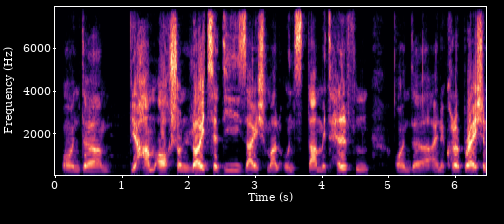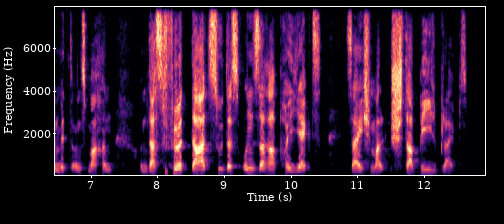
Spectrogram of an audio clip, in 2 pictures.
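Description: A man's fairly high voice at a fairly slow pace, with ordinary pitch variation, in a very clean recording against a silent background. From Iran, Afghan family. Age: young. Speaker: young programmer and startup founder. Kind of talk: podcast interview. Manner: hesitant, many fillers.

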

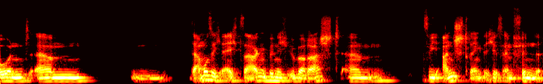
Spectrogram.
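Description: A man talks very slowly, and the room's echo can be heard around him. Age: 30s. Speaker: blogger and marketing manager. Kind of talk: interview. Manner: hesitant, many filler sounds. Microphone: connection dropped out briefly.

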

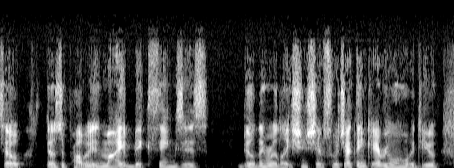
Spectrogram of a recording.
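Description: In an American accent, a man with a fairly low pitch talks with ordinary pitch variation. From US South, Nashville, Tennessee. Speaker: health and performance coach. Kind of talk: interview.

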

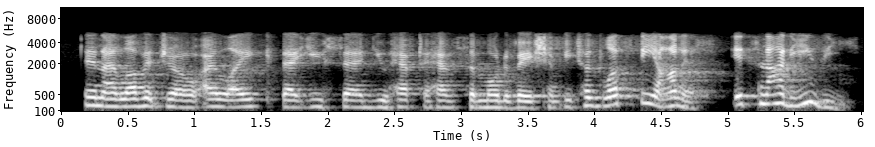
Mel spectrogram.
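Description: A woman with an unremarkable speaking voice talks at a fairly quick pace with hardly any pauses, a fairly low pitch and ordinary pitch variation. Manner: upbeat, laughs often.

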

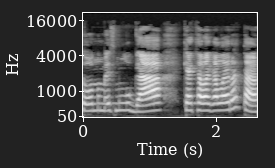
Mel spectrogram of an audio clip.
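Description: The recording is very clean and the background silent. Her intonation, a woman's, stays fairly even. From Brazil, Salvador (Bahia). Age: 20s. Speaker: law graduate. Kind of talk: casual chat.

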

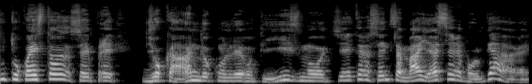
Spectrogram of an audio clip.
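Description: An animated tone at a moderate pace with lively intonation. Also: man, high pitch for a man. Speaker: podcast host, book reviewer. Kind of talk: casual interview. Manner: halting.

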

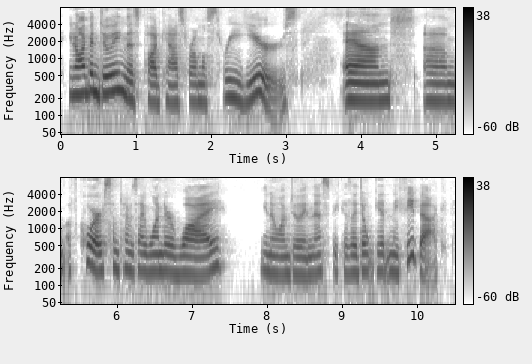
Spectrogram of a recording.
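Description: In a Canadian accent, a woman uses a normal speaking voice at a fairly low pitch and a moderate pace, with ordinary pitch variation. The background is quiet. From Calgary, Alberta, Canada. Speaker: spiritual mentor, podcast host. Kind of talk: casual solo monologue.

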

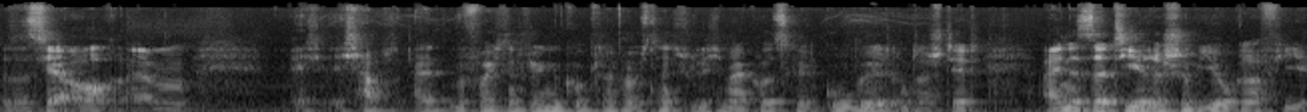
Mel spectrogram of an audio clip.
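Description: Speech at a very fast pace comes in monotone, flat intonation with audible room echo. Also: man, medium pitch for a man. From Germany, Darmstadt. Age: 20s. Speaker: volunteer in youth political organization. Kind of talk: casual chat.

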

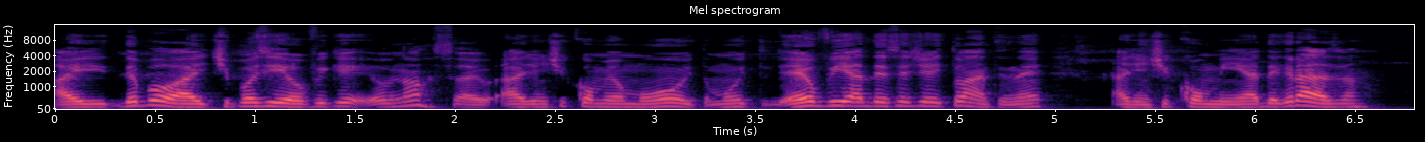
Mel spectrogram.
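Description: On a very clean recording with a silent background, a man speaks at a moderate pace in a fairly high voice with ordinary pitch variation. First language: Spanish (speaking Portuguese). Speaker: influencer. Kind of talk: casual chat.

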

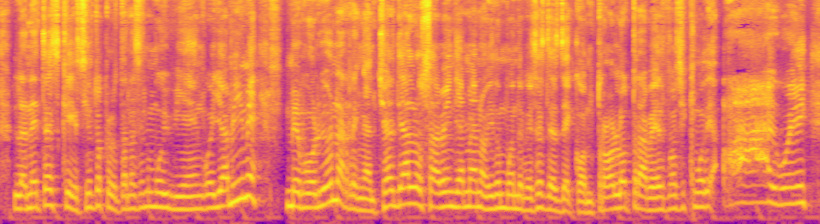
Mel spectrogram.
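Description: A man with a Mexican accent speaks very fast at a high pitch in a dark, mellow tone with ordinary pitch variation. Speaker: video game show co-host. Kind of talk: casual chat. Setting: remote video call.

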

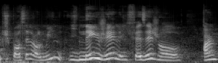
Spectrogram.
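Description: With a Quebec accent, a woman talks at a moderate pace in a high pitch with lively intonation over noticeable background noise. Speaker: podcast co-host. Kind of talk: casual chat, gin tasting.

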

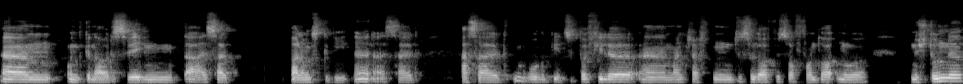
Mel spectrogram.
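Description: A man speaks at medium pitch and a moderate pace against a quiet background. His intonation is monotone and flat. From North Rhine-Westphalia, Ruhr area (Kamen near Dortmund). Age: 20s. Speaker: CrossFit athlete and brand communications manager. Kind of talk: casual interview.

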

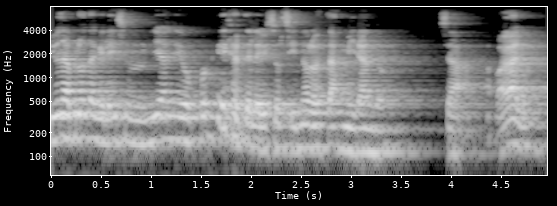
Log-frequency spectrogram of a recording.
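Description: A man with an Argentine accent talks at a very fast pace, with hardly any pauses. His pitch is fairly high and his intonation lively. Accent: Rioplatense Argentine Spanish. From Argentina, Buenos Aires province. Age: 20s. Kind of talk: devotional talk. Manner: halting, with frequent repetitions.

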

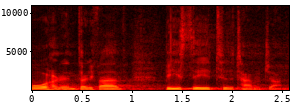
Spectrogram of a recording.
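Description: A man is speaking. He has a Texan accent. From Texas, Dallas area. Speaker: pastor. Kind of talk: sermon. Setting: church.

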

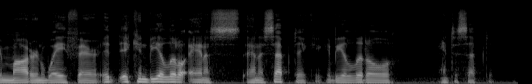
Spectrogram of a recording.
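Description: On a very clean recording with a silent background, a man with an American accent talks at a moderate pace in a fairly low pitch with fairly even intonation. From California. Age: 40s. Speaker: podcast co-host. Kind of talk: casual chat.

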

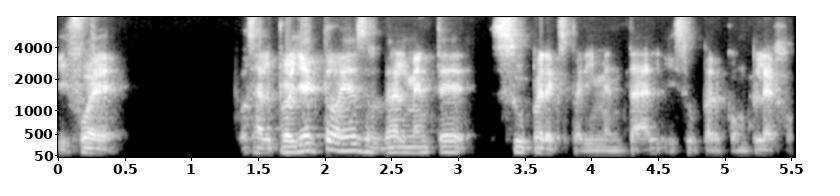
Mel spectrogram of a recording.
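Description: This man talks at a fairly slow pace. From Mexico, Cuernavaca, Morelos. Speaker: cinematographer. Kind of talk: interview. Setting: online call.

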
